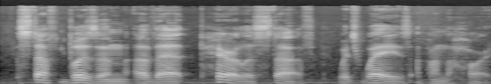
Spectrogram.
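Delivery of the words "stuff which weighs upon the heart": plain reading voice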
